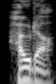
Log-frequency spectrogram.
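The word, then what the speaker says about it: Jódar: who will relish the conditions, but he's got Ordar, isn't it, in the first round, the young Spanish player, who I can never pronounce. How do we pronounce it again? Hodar.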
